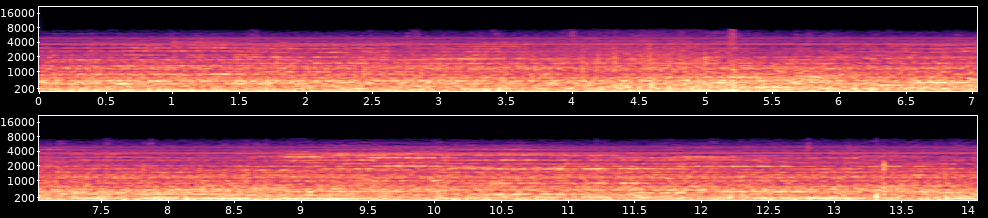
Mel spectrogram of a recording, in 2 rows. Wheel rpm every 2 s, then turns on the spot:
0, 0, 0, 0, 0, 0, 0.
none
